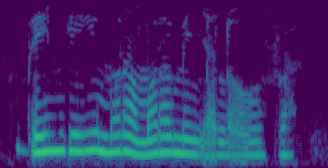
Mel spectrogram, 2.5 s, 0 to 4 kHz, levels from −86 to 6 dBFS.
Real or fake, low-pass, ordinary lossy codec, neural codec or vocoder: real; 3.6 kHz; none; none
